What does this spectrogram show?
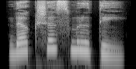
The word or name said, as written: ದಕ್ಷಸ್ಮೃತಿ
